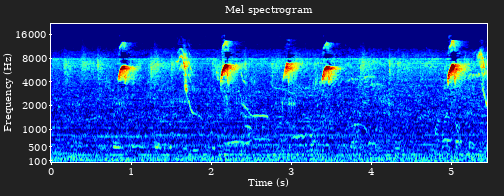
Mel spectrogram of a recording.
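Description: A small bird giving short, sharp chirps, about six in a few seconds at uneven spacing, with a couple of quick falling whistles between them.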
